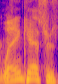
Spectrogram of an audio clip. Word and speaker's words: Lancaster: Whoever Lancaster. Lancaster's pretty awesome. I will say that. Or pronounced Lancaster to some. Yeah.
